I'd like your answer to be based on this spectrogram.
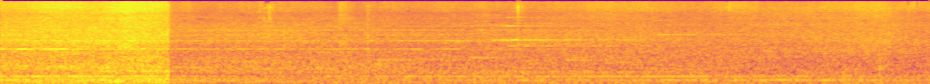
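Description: A train rumbles steadily through a Dutch railway station, a low continuous rolling drone with faint wheel noise after a brief louder burst at the start.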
